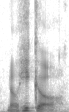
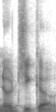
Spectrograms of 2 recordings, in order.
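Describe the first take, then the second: First: The middle consonant is a breathy h sound. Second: The middle consonant is a j sound. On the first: "I just give it Spanish vowels pronunciation which would be Nohiko" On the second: "it could be Nojiko as well"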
